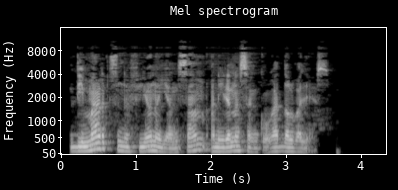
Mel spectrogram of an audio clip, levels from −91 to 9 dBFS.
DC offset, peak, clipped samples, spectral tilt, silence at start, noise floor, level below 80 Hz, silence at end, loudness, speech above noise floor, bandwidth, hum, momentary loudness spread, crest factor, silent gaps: under 0.1%; -2 dBFS; under 0.1%; -3.5 dB/octave; 0.15 s; under -90 dBFS; -60 dBFS; 0.8 s; -19 LUFS; over 71 dB; 9.6 kHz; none; 8 LU; 18 dB; none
